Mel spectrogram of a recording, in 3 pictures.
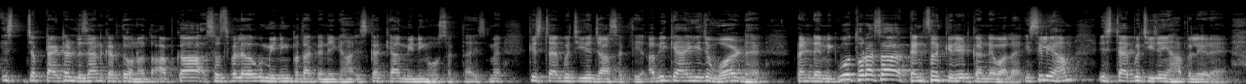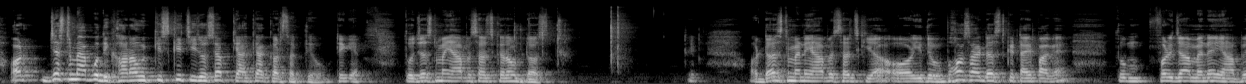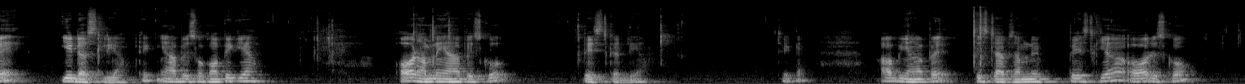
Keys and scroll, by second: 18.4 typing, 27.8 alt+Tab, 29.1 ctrl+v, 31.3 ctrl+t, 34.6 Return, 36.4 Down.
